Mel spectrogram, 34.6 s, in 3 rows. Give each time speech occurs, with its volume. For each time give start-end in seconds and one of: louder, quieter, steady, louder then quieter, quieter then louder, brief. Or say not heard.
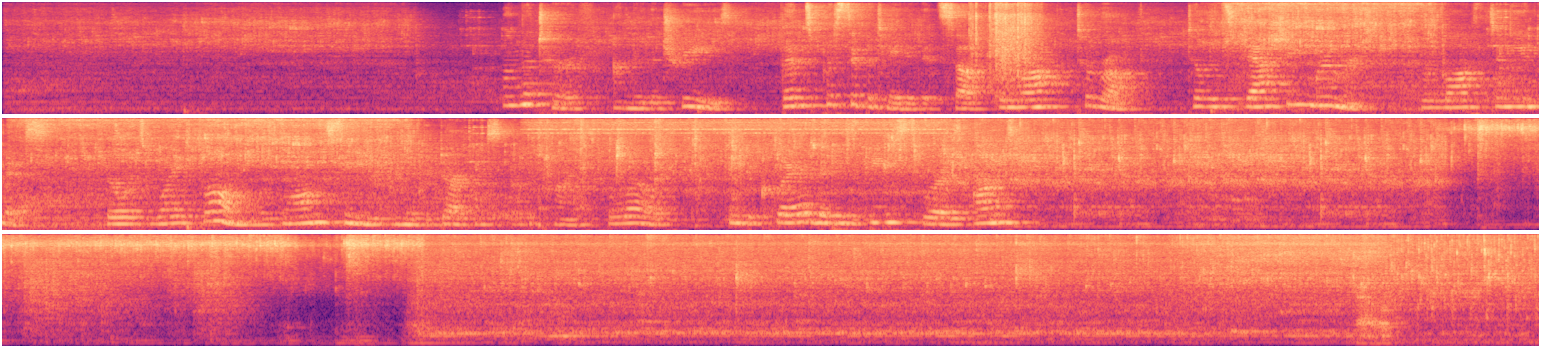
3.8-19.1 steady.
